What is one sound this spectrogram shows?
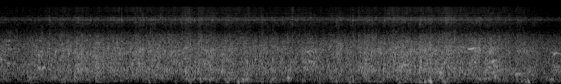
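Small waves lap and splash against rocks at the shore.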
